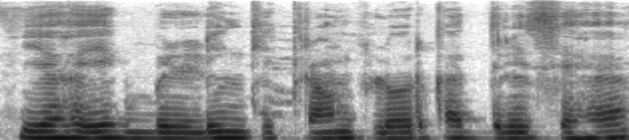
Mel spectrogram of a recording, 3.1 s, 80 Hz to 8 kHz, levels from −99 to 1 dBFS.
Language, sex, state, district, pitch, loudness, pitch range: Hindi, male, Jharkhand, Deoghar, 125 Hz, -15 LUFS, 125-130 Hz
